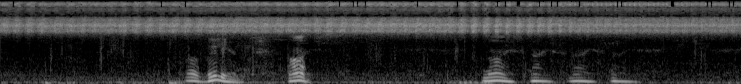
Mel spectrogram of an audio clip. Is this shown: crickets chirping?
yes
